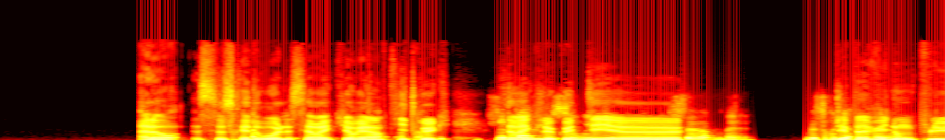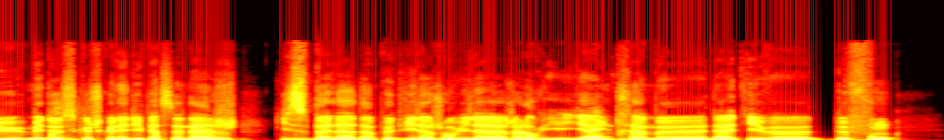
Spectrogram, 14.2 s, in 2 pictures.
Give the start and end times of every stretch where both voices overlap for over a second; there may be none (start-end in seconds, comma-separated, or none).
3.7-5.1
